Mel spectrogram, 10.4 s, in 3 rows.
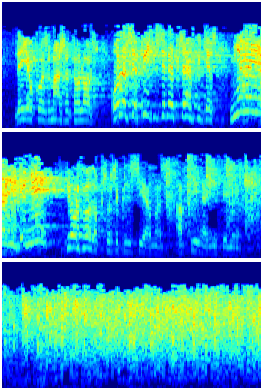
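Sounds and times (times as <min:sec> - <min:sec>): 
speech: 0:00.2 - 0:07.0
audience applause: 0:05.9 - 0:10.3.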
